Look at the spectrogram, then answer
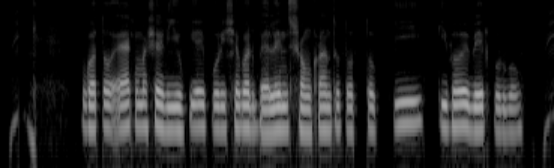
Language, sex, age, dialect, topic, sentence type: Bengali, male, <18, Rajbangshi, banking, question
